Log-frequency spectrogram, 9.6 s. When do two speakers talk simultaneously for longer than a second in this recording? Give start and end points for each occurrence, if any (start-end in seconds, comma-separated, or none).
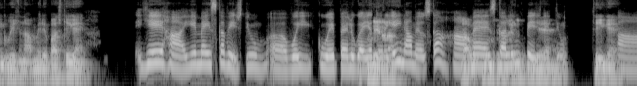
6.9-8.2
